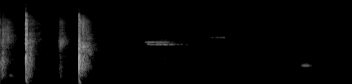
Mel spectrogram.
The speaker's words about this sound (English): It's 7 o'clock. People are like up on roofs right there, clapping.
